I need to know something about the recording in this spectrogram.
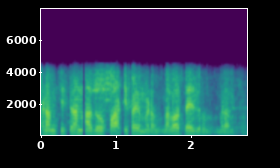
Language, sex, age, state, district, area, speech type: Kannada, male, 18-30, Karnataka, Chitradurga, rural, conversation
